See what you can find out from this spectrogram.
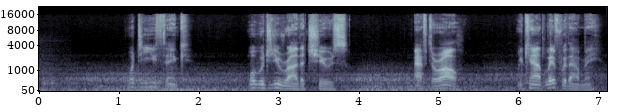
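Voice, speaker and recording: An actor playing a world-weary soul in a video game, speaking in a grave, deliberate, brooding way. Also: male voice, animated. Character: world-weary male soul choosing to be reborn. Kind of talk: dramatic video game acting. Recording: low rumbling noise behind voice.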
